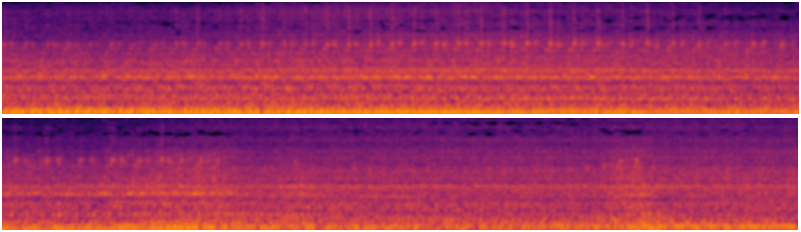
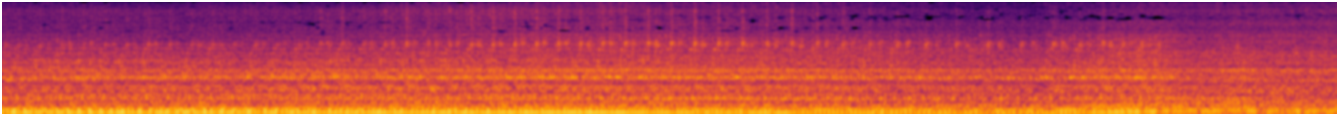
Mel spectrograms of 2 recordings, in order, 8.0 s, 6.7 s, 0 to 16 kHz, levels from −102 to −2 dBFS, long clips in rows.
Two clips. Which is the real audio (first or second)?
second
